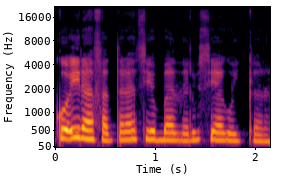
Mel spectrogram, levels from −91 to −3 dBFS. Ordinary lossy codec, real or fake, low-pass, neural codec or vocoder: none; fake; 19.8 kHz; vocoder, 44.1 kHz, 128 mel bands every 256 samples, BigVGAN v2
